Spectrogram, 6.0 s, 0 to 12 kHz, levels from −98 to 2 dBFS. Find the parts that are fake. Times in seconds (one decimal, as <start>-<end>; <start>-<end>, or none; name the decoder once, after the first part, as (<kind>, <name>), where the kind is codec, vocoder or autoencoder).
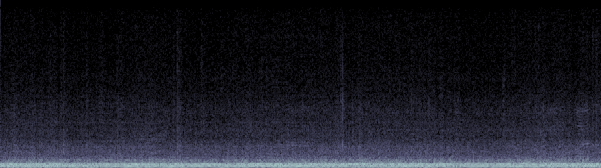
1.0-3.1 (vocoder, Vocos); 4.4-5.4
